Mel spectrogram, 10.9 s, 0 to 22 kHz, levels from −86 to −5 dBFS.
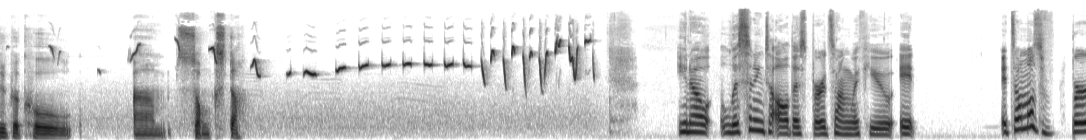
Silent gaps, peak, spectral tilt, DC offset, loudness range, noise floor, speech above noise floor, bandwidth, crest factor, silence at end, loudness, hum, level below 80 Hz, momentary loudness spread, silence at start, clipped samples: none; -2 dBFS; -3 dB/octave; under 0.1%; 2 LU; -67 dBFS; 49 dB; 16 kHz; 18 dB; 0 s; -19 LUFS; none; -62 dBFS; 6 LU; 0 s; under 0.1%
